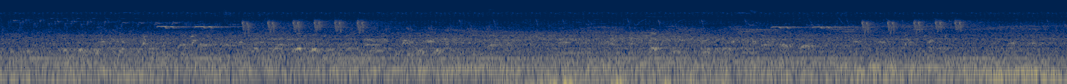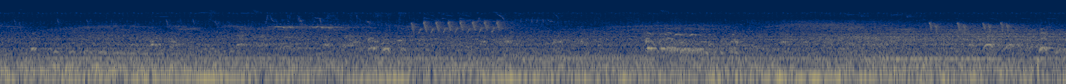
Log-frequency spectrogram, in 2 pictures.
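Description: A bird repeating the same short song phrase about every eight seconds: a brief flat whistle followed by a quick run of clipped notes. Under it runs a steady low rumble with a faint hum.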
